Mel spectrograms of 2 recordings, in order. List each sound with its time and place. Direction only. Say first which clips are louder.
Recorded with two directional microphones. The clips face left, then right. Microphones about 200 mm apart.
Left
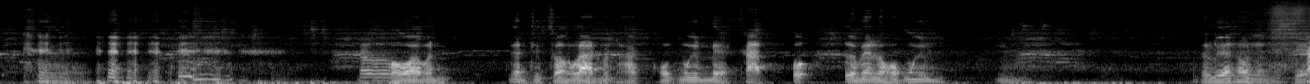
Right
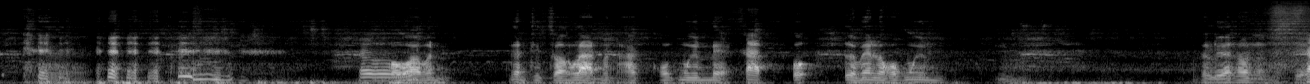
0.2 s a sound: right 3 dB; 25° right (ahead or behind)
0.4 s speech: even; centre (ahead or behind)
0.9 s speech: right 3 dB; 25° right (ahead or behind)
3.6 s speech: right 5 dB; 25° right (ahead or behind)
3.8 s speech: left 2 dB; centre (ahead or behind)
7.5 s speech: right 4 dB; 30° right (ahead or behind)
7.9 s speech: left 2 dB; centre (ahead or behind)
11.9 s speech: left 2 dB; centre (ahead or behind)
